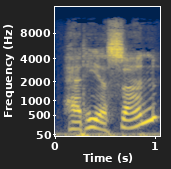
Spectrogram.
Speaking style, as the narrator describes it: cried Marco

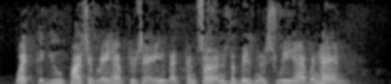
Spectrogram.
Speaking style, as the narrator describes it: Marlowe snaps

